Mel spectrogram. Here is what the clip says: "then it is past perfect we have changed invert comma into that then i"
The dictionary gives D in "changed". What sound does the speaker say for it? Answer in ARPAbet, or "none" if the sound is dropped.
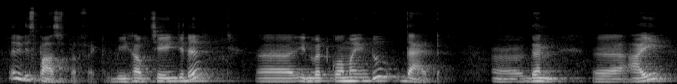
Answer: D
